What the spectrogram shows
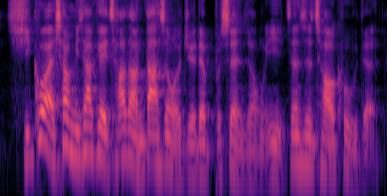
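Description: Taiwanese mandarin guy teaching words on a podcast, chatty stories, slows way down to spell stuff out. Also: mid-range voice, slightly rough. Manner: storytelling with lively exclamations. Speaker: English teacher and podcast host. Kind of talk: casual vocabulary lesson with anecdotes.

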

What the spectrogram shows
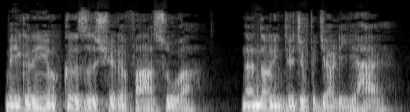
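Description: A man's voice: sits low, very fast, a little mellow, slightly rough, lo-fi sound. A man voicing a weary male strategist who grumbles reluctantly, in a told folk story. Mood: grumbling. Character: weary male strategist, hesitant and put-upon.

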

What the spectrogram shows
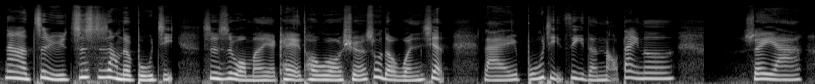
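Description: A woman's voice: on the high side, mellow, no echo. A young woman hosts a podcast, telling a story in a casual, chatty way and mimicking other people's voices in quoted lines. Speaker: podcast host.

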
